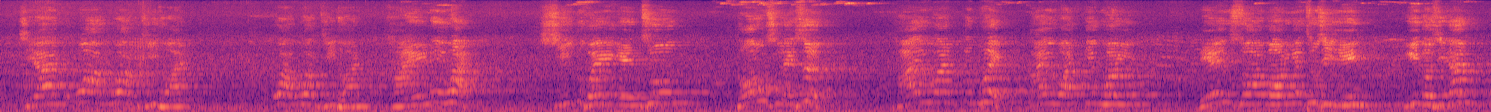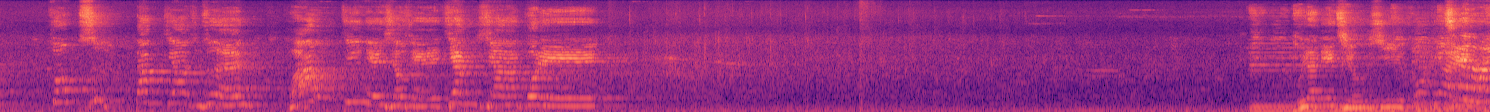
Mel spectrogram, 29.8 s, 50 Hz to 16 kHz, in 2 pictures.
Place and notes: Zhongshan Park, 宜蘭市神農里 - Walking around in the park
Walking around in the park, Traffic Sound
Sony PCM D50+ Soundman OKM II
